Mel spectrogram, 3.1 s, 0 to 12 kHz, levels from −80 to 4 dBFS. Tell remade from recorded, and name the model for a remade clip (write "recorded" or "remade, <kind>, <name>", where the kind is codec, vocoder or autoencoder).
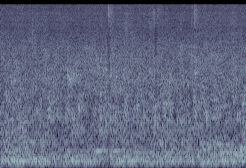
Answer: remade, autoencoder, DAC-VAE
